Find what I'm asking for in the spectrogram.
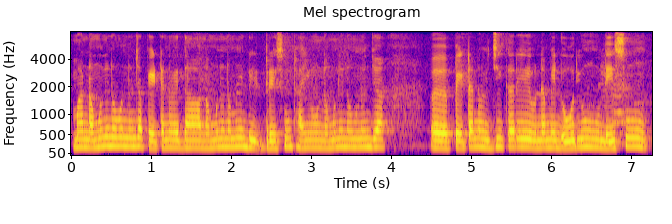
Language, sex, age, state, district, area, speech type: Sindhi, female, 45-60, Gujarat, Surat, urban, spontaneous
